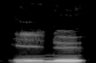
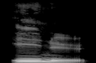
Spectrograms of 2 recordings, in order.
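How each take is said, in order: First: The pitch goes up on the word. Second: The pitch goes down on the word. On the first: The speaker calls it right. "instead of going inu, like I'm supposed to" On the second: The speaker calls it wrong. "I went inu, which brings it down"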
